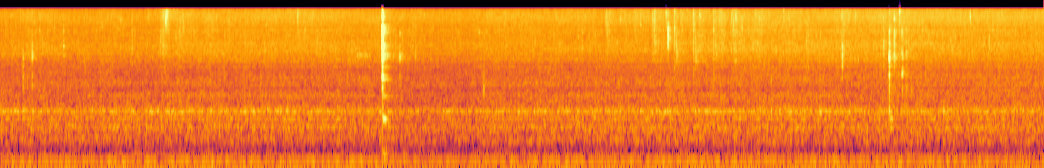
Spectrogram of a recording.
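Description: Pakora batter frying in hot oil, a steady sizzle with a few small pops. About five seconds in there is one sharp, loud clack, with lighter clicks later on, typical of a spoon knocking against the pan.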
